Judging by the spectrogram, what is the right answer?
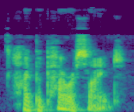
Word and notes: hyperparasite: British English

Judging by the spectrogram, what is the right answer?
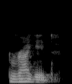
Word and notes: ragged: British English

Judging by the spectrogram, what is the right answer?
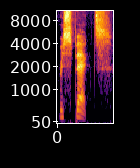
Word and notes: respects: American English

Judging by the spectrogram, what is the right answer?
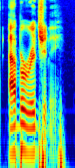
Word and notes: aborigine: American English

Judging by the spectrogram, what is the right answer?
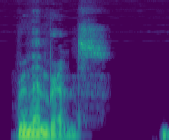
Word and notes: remembrance: Australian English

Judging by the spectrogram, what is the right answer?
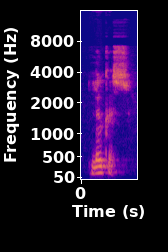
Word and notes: locus: British English

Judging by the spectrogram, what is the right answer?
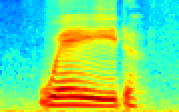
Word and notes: wade: American English

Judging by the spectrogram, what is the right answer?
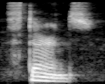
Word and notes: sterns: British English

